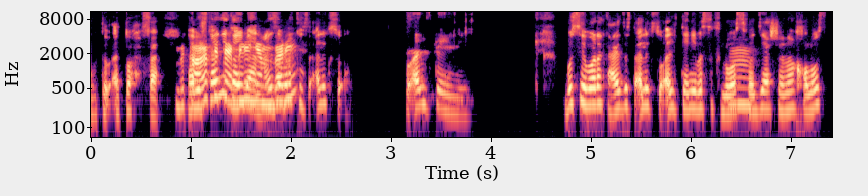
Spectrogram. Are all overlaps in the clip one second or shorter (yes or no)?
no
